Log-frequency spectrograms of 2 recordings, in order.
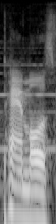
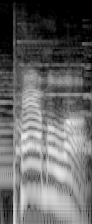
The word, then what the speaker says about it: Pamela: uh since I freed Pamela's father and yes by the way Pamela that's how you pronounce her name not Pamela sorry um what you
